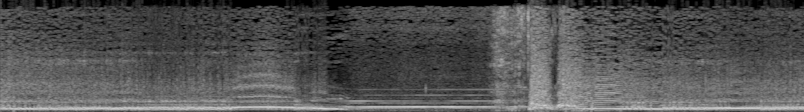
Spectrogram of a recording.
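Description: A Rottweiler gives a long, wavering howl that swells and dips in pitch rather than sharp barks.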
